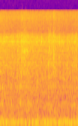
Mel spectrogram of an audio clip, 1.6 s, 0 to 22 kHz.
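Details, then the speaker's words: Yamaha NMAX V2 scooter engine before repair: rapid hard knocking over a rough idle, steady with engine speed; connecting rod knock in the bottom end, silent after the fix. "Malakas malakas yung ingay. Yan. So tunog ah katok yan."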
